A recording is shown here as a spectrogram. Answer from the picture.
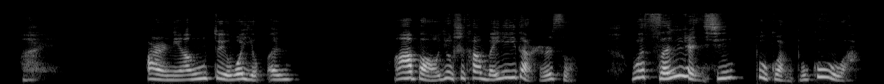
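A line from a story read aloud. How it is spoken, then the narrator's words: Frank. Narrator (Chinese): 李一清直言道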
